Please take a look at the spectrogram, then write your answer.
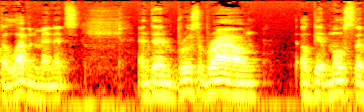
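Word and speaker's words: Braun: bro I called it I called him broad but I guess his name is pronounced Brown b-r-a-u-n they kept saying that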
